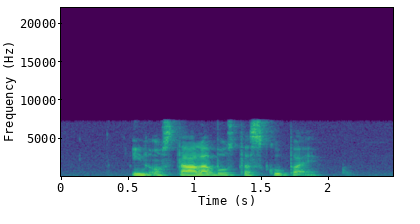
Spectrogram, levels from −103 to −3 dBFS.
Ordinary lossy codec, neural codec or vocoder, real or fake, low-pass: none; none; real; 7.2 kHz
